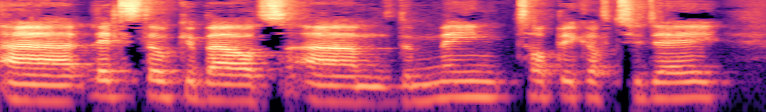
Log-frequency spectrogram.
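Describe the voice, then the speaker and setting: A man speaks with a French accent in a bright, sharp tone. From France. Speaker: head of international development at software company. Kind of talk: webinar presentation. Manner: hesitant, many fillers.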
